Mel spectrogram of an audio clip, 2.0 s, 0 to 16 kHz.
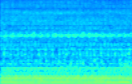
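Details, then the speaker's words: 2002 Mitsubishi Lancer ES, 2.0L SOHC 4G94 four-cylinder, on first start after head gasket replacement, oil change and coolant flush. Smooth, steady idle with even pulses and no ticking or misfire. Normal idle. "So at this point, all that's left to do is change the oil, flush the coolant out, put new coolant in, and fire it up. Well, it's alive."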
